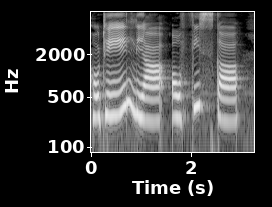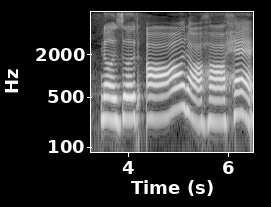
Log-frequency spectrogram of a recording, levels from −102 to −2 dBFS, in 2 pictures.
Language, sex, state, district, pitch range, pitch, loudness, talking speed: Hindi, female, Punjab, Fazilka, 235-285 Hz, 255 Hz, -14 LUFS, 75 wpm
